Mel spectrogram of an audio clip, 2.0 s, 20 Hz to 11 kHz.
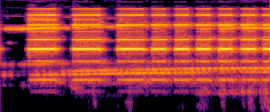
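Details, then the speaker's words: Begode ET Max electric unicycle on a stand, free-spin power alarm test held at about 85 and 80: clear high-pitched beeps, long then shorter and faster as load rises; progressive PWM alarm works properly, wheel did not cut out. "85 so 80 okay so you hear the progressiveness of my of my helmet beats"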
